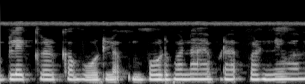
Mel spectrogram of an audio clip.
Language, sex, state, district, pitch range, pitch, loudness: Hindi, female, Delhi, New Delhi, 225-235 Hz, 230 Hz, -14 LUFS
